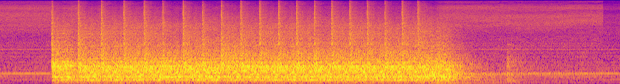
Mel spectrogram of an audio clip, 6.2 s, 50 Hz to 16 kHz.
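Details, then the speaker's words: MIG welding cross rail (inner tail panel) on a 1972 Camaro: frying crackle with sharp uneven pops, welder spitting because epoxy left on the back side contaminates the weld, not welder tuning; weld spatter from contamination. "Every now and then you'll hear that welder cut up and spit and sputter just a little bit, carry on. And it's not that the welder's not tuned in right. What it is, there's a couple places on the back side that I removed the epoxy"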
